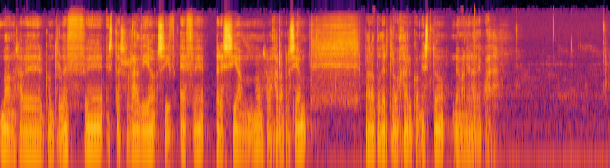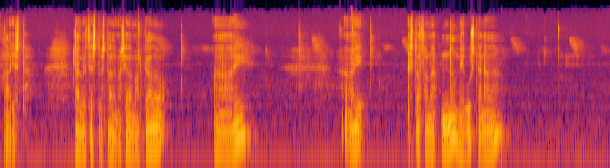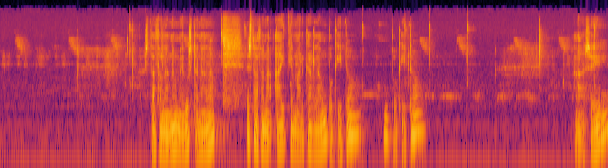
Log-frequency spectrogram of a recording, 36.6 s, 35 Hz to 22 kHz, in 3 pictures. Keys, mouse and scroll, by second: 2.1 ctrl+f, 4.5 shift+f, 7.1 click, 7.4-9.1 middle drag, 9.1 click, 10.8 ctrl+z, 11.5 click, 13.2 click, 13.7-15.6 middle drag, 15.0-16.6 drag, 17.0-24.6 middle drag, 20.2 click, 24.6-26.5 drag, 28.4-30.5 middle drag, 30.5 click, 32.9-36.0 drag, 35.8 middle click, 35.9-36.5 middle drag.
